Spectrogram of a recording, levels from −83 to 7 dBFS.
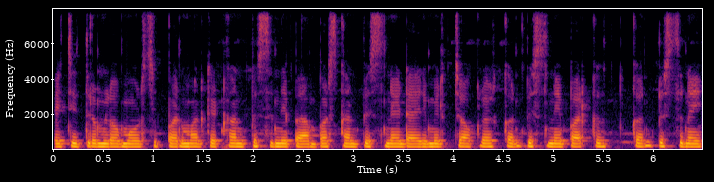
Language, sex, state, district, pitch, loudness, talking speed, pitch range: Telugu, female, Andhra Pradesh, Sri Satya Sai, 170 Hz, -14 LUFS, 130 wpm, 165-175 Hz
